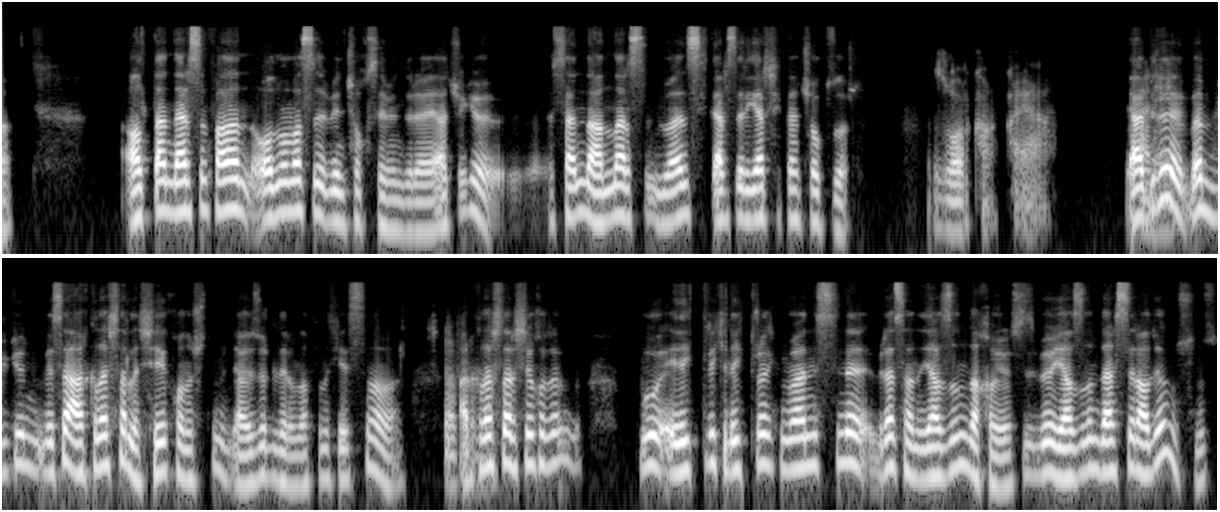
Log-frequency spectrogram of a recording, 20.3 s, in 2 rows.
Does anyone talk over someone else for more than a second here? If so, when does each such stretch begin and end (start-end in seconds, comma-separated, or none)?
none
